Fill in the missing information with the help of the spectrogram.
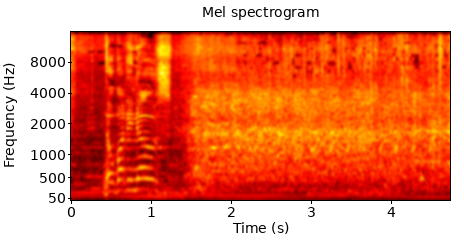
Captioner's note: audience laughing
